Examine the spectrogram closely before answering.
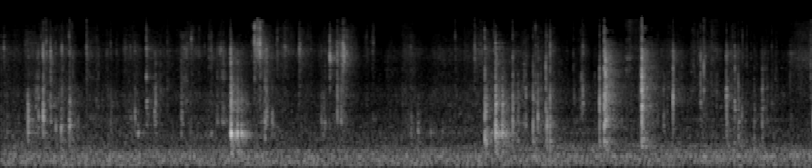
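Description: Irregular plastic clicks and knocks as a CRRT tubing set is handled and fitted onto the front of a Prismaflex machine, a few of them sharper and louder, over a low room hum.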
